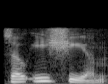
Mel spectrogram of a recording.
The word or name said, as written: zoecium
